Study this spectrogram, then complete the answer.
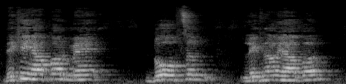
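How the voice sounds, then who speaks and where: A man's voice: sits high, moderate pace. A male Hindi grammar teacher giving an exam-prep lecture at a board, drilling each point by asking a question and answering it himself. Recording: echoey room, voice from a distance.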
